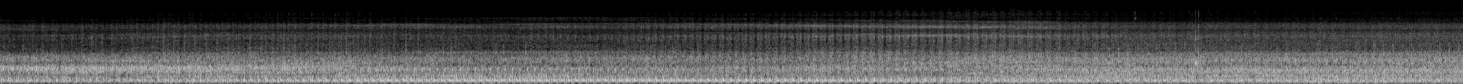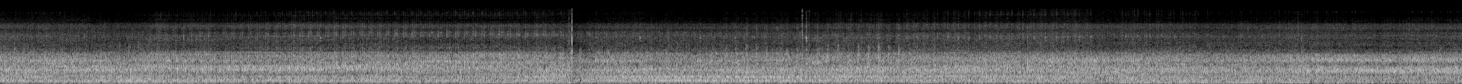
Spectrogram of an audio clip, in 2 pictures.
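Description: Old farm tractor engines running steadily as a convoy of tractors drives slowly past, one after another.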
